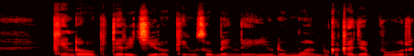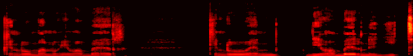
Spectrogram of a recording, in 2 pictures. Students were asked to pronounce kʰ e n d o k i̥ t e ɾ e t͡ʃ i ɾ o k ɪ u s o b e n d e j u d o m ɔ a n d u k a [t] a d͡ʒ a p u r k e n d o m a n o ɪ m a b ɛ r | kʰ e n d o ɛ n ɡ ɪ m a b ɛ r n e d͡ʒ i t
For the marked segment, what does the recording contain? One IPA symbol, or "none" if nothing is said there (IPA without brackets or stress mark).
k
